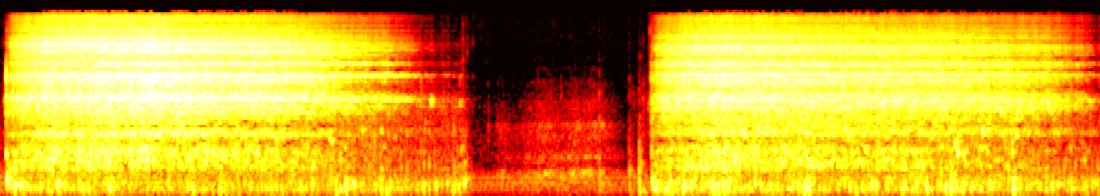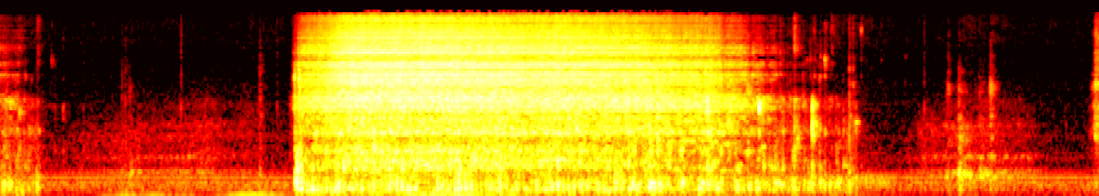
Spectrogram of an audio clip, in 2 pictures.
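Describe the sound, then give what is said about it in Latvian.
Water bubbles and gurgles through an electronic hookah pipe in three long, steady bursts separated by brief quiet pauses, fairly loud, with no one speaking. “Ka es esmu tā sūcis, ka laikam šķidrumi esmu uzsūcis, jo man kaut kur te jau burbuļo.”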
